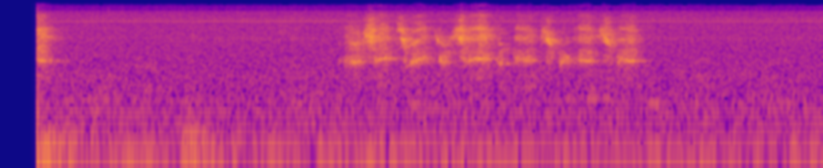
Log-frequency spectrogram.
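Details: A pet cockatiel at its peak talking time gives a quick run of bright, squeaky chirps and chatter over a low indoor rumble.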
